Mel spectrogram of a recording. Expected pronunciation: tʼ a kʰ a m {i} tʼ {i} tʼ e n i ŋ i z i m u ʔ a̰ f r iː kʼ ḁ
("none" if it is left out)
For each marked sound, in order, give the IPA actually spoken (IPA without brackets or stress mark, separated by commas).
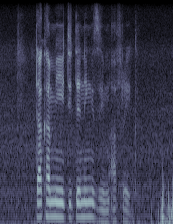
i, i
